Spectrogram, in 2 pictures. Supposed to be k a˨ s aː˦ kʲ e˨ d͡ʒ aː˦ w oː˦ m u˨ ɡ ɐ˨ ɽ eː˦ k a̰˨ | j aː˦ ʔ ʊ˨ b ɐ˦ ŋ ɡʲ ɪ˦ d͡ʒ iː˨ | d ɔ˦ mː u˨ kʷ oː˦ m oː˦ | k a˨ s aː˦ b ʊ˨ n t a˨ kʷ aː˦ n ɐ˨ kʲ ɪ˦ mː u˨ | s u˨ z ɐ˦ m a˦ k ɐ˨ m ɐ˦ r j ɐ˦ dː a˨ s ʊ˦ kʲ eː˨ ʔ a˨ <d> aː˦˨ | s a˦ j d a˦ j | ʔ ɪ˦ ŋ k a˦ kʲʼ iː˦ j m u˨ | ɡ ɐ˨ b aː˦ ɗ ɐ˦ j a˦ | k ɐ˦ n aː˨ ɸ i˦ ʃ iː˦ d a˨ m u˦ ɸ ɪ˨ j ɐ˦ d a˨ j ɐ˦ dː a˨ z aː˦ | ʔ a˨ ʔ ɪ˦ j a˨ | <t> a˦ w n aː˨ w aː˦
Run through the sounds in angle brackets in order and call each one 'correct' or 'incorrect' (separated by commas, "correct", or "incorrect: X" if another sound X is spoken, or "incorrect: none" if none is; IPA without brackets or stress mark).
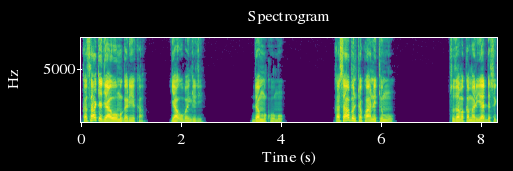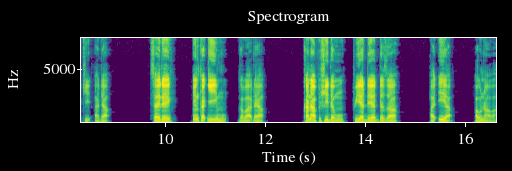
correct, incorrect: ʔ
